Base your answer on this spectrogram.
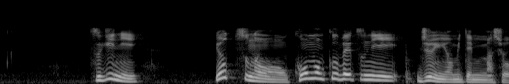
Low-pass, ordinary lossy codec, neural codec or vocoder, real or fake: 5.4 kHz; none; none; real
